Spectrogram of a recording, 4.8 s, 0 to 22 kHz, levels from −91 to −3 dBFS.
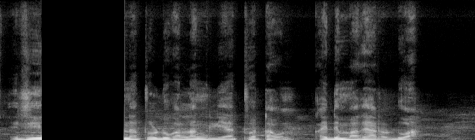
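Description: Speech that suffers an audio dropout to silence from 0.42 to 1.25 s, losing about 0.84 s. The sound stops abruptly, with no room tone, then resumes mid-flow, likely from a lost input or mute. The waveform shows a dead-flat line and the spectrogram a fully blank column.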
